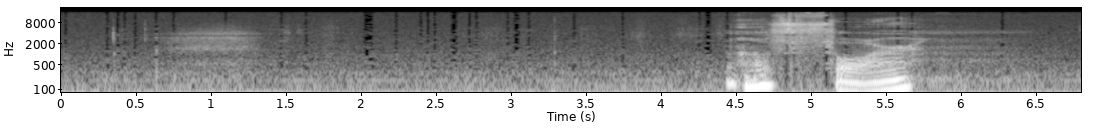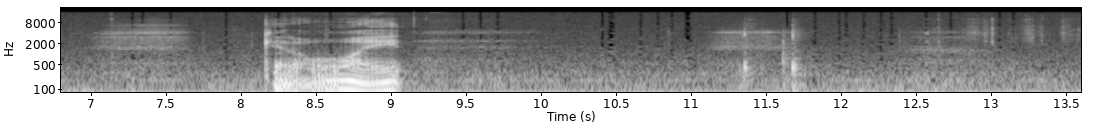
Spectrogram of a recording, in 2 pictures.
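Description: Playing cards are shuffled and flicked by hand.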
